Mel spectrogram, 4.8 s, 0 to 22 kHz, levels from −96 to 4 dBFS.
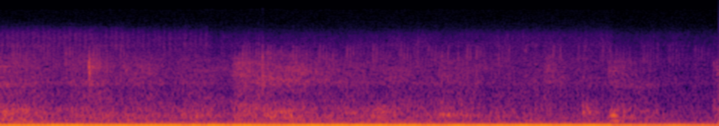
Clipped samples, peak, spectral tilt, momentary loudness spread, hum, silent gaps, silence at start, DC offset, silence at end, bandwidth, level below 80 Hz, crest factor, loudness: under 0.1%; -16 dBFS; -5.5 dB/octave; 2 LU; none; none; 0 s; under 0.1%; 0 s; 7.6 kHz; -26 dBFS; 10 dB; -34 LUFS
